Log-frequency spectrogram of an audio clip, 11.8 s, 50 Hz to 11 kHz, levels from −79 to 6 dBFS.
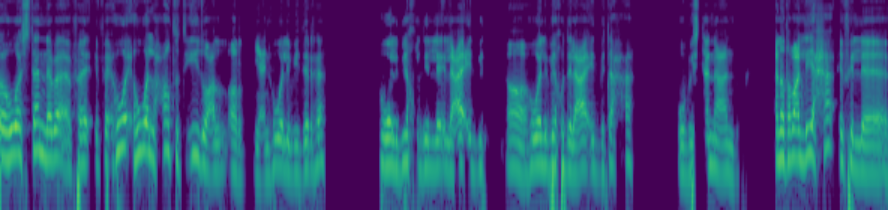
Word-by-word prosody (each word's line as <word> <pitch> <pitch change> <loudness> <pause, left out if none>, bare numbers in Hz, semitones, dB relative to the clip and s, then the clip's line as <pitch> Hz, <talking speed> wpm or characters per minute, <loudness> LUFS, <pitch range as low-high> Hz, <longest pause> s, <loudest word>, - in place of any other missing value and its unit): وهو 200 +2 +6
استنّى 210 -2 +2
بقى، 195 +1 +2
ف - - -2 0.3
فهو 240 - +1
هو 230 +4 +4
اللي 195 -4 0
حاطط 230 -6 -4
إيده 180 -4 -1
على 140 - -2
الأرض، 135 -5 -6
يعني 125 +1 -4
هو 160 0 -1
اللي 145 -3 -1
بيديرها، 145 +6 -5 0.7
هو 160 0 +5
اللي 155 -1 0
بياخُد 160 -1 -5
ال 150 0 -3
العائد 145 +1 +3
ب 145 - -9 0.3
آه، 150 -4 -1
هو 160 +1 +1
اللي 165 0 +1
بياخُد 160 -2 -1
العائد 145 +1 +2
بتاعها 135 -1 -7 0.6
وبيستنّى 140 +4 -3
عنده. 135 -3 -3 0.5
أنا 190 +1 +6
طبعًا 195 +2 +6
ليّا 205 +3 +3
حق 250 -6 0
في 170 - -2
ال 135 -3 0
155 Hz, 175 wpm, -24 LUFS, 140-190 Hz, 0.7 s, وهو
